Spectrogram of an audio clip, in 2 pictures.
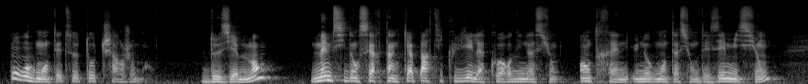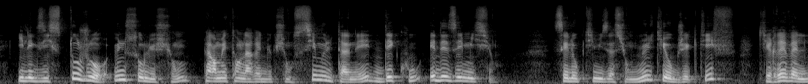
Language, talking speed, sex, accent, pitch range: French, 150 wpm, male, French, 120-165 Hz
